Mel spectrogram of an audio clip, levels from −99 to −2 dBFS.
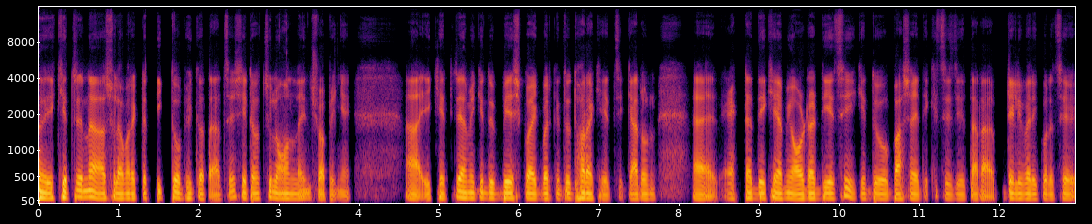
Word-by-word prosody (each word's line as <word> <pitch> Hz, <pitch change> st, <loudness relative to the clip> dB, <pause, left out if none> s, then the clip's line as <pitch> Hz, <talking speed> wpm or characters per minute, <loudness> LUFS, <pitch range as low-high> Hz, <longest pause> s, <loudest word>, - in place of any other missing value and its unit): এক্ষেত্রে 110 Hz, +4 st, +2 dB
না -, -, +6 dB
আসলে 95 Hz, 0 st, 0 dB
আমার 95 Hz, 0 st, +1 dB
একটা 95 Hz, -, -3 dB
তিক্ত 110 Hz, -2 st, -5 dB
অভিজ্ঞতা 95 Hz, 0 st, -2 dB
আছে। -, -, -8 dB
সেটা 105 Hz, -2 st, 0 dB
হচ্ছে 95 Hz, -, -11 dB
হলো 105 Hz, -3 st, +2 dB
অনলাইন 90 Hz, -1 st, -1 dB
শপিংয়ে। 75 Hz, 0 st, -3 dB, 0.8 s
আ -, -, +1 dB, 0.2 s
এইক্ষেত্রে -, -, -2 dB
আমি 100 Hz, 0 st, +2 dB
কিন্তু 100 Hz, -1 st, +2 dB, 0.2 s
বেশ 100 Hz, -2 st, +5 dB
কয়েকবার 95 Hz, -1 st, +3 dB
কিন্তু 90 Hz, +3 st, -2 dB
ধরা 100 Hz, -2 st, +5 dB
খেয়েছি। 80 Hz, -1 st, -7 dB
কারণ, 90 Hz, +1 st, 0 dB, 0.6 s
অ্যা -, -, +2 dB, 0.4 s
একটা -, -, -2 dB
দেখে 100 Hz, +4 st, +2 dB
আমি 100 Hz, +2 st, -1 dB
অর্ডার 95 Hz, +2 st, +4 dB
দিয়েছি, 100 Hz, +8 st, +1 dB, 0.2 s
কিন্তু 95 Hz, 0 st, -3 dB, 0.2 s
বাসায় 90 Hz, 0 st, +1 dB
দেখেছি -, -, -11 dB
যে 85 Hz, -, -3 dB
তারা -, -, -1 dB, 0.3 s
ডেলিভারি 95 Hz, -2 st, +2 dB
করেছে 85 Hz, +1 st, -2 dB
95 Hz, 165 wpm, -21 LUFS, 90-100 Hz, 0.8 s, না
